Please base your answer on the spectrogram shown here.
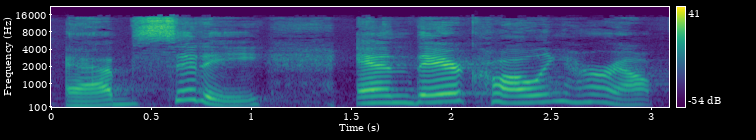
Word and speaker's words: Abcde: name a name and the kids name was spelled ABCDE pronounced AB City and they're calling her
